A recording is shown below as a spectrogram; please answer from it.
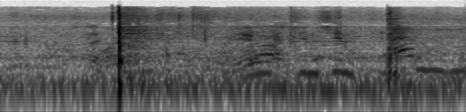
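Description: A volleyball being served: one sharp slap of a hand striking the leather ball about half a second in, with a smaller knock near the end, over faint voices of players and onlookers.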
